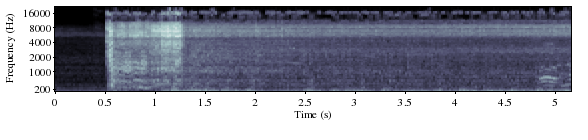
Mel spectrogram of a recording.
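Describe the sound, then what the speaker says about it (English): A 1965 Ford F100 with a Holley 650 carburetor cranks briefly and fires up, settling into a loud, steady, rumbling idle close by. "it's time to test fire."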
